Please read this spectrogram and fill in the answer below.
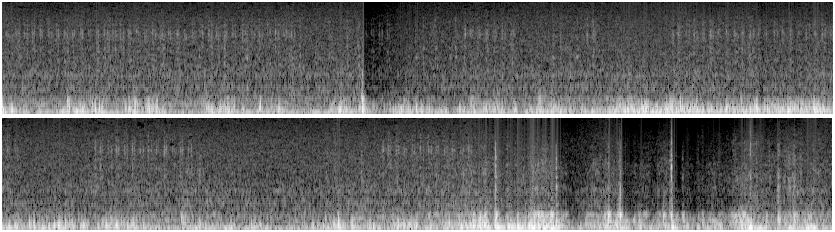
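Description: Low, gusting rumble of wind buffeting the microphone, rising and falling unevenly, with a few sharp clicks near the end.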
